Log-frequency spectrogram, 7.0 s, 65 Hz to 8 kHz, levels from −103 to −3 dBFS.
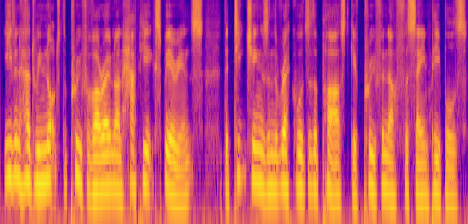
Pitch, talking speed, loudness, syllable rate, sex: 140 Hz, 215 wpm, -17 LUFS, 5.3 syllables/s, male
